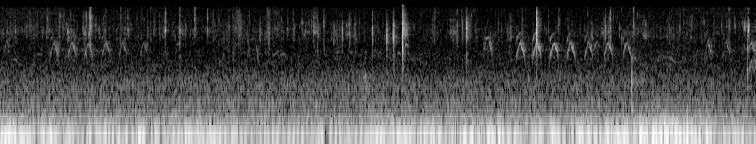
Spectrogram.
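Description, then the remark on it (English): Crossbills prying open pine cones and climbing among the cones in pines: scattered small snaps and crackling ticks over a steady outdoor hiss, with a few brief faint bird chirps mixed in. “In this next recording, see if you can hear cones being pried open and the birds climbing around parrot-like among the cones.”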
